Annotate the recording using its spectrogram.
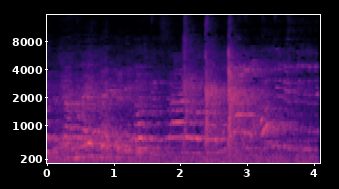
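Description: Indistinct voices talking, with no clear words, and a few sharp hand claps a little past the middle.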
